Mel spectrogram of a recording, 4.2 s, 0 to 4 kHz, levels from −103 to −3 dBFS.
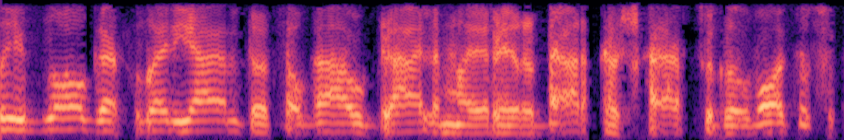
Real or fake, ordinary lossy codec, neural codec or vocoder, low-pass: fake; AAC, 32 kbps; codec, 24 kHz, 1.5 kbps, HILCodec; 3.6 kHz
